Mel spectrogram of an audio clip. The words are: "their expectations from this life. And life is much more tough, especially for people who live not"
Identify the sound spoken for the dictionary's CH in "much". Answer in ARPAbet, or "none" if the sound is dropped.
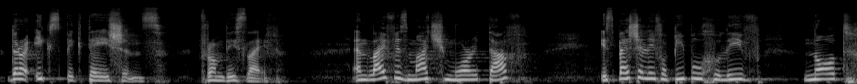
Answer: CH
